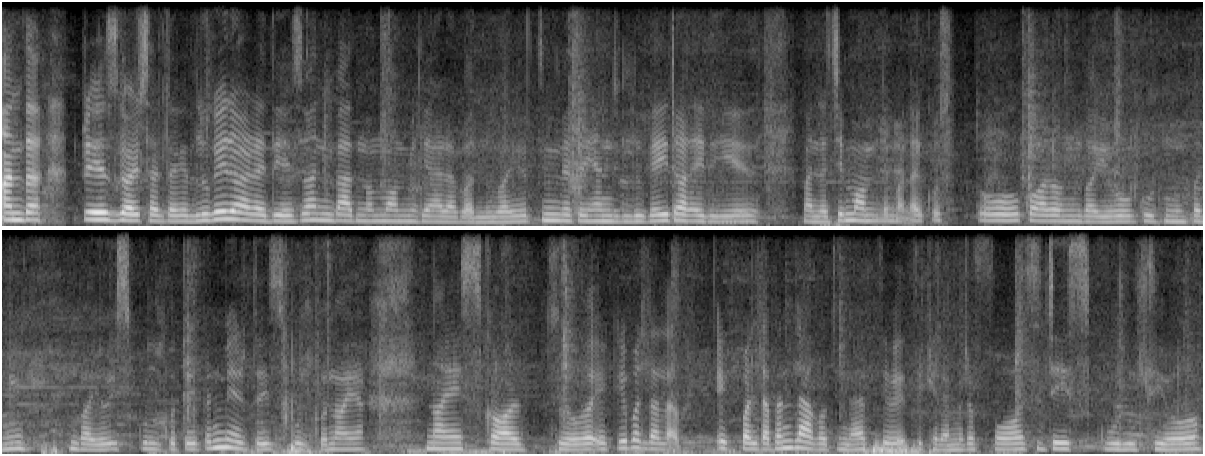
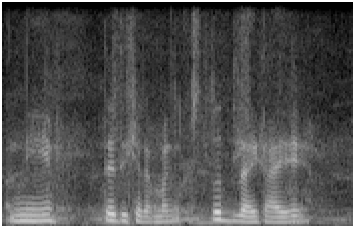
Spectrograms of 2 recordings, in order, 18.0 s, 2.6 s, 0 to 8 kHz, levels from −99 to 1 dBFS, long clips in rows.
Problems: continuous background conversations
